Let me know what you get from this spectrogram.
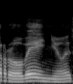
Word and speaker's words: Robegno: A ver, dice Pineda, Robegno se pronuncia Robeño, es apellido italiano.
